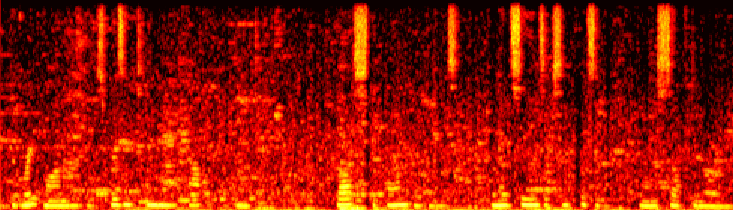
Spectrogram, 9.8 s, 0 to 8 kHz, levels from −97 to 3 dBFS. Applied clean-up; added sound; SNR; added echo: classical method Wiener filter.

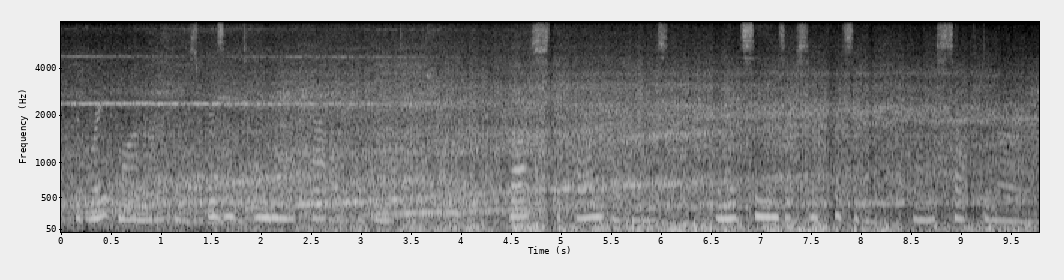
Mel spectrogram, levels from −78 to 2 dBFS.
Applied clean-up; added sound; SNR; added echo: none; Subway, metro, underground; -4 dB; none.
